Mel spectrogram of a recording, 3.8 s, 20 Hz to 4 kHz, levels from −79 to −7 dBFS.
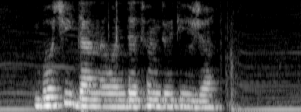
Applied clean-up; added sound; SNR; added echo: none; Motor vehicle (road); 16 dB; reverberation time 0.4 s.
